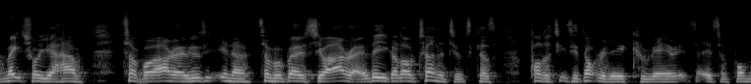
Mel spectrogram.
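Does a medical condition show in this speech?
Yes: cerebral palsy, mild; affects voice box.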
